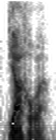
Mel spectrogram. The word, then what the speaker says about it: Yahowah: showing what was wrong, Yahowah, the proper pronunciation of the name of Eloah, God as directed in his Torah, teaching.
